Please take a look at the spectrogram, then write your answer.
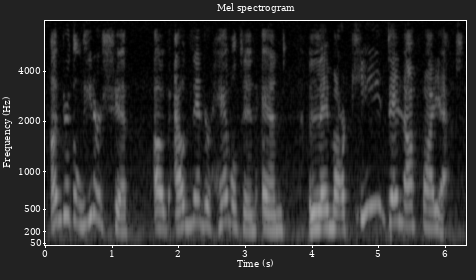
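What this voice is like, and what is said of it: Put-on French accent. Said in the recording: “That's my French accent for you.”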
